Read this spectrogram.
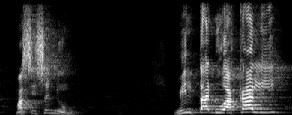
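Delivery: usual speaking voice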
